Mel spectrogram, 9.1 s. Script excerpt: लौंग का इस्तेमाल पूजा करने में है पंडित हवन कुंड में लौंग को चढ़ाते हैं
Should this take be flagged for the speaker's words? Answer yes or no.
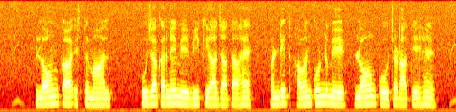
yes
